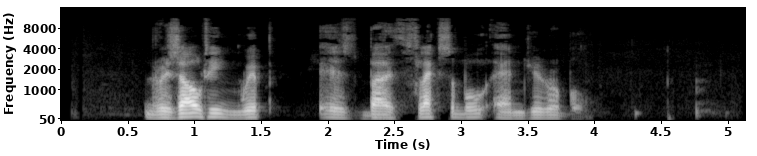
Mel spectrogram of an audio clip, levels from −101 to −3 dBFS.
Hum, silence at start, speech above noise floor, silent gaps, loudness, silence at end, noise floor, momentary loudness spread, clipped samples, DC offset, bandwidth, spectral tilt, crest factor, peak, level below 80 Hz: none; 0.65 s; 41 dB; none; -25 LUFS; 1.25 s; -65 dBFS; 17 LU; under 0.1%; under 0.1%; 10 kHz; -6.5 dB/octave; 24 dB; -2 dBFS; -60 dBFS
